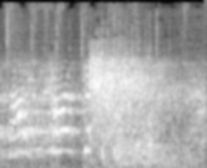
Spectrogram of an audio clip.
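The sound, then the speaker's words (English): Gunfire from a shooting in which security forces fired on protesters in Homs, Syria: a sharp, noisy burst follows a moment of shouting voices and rings on rough and loud under the commotion. “That sound is from a YouTube video of a shooting.”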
